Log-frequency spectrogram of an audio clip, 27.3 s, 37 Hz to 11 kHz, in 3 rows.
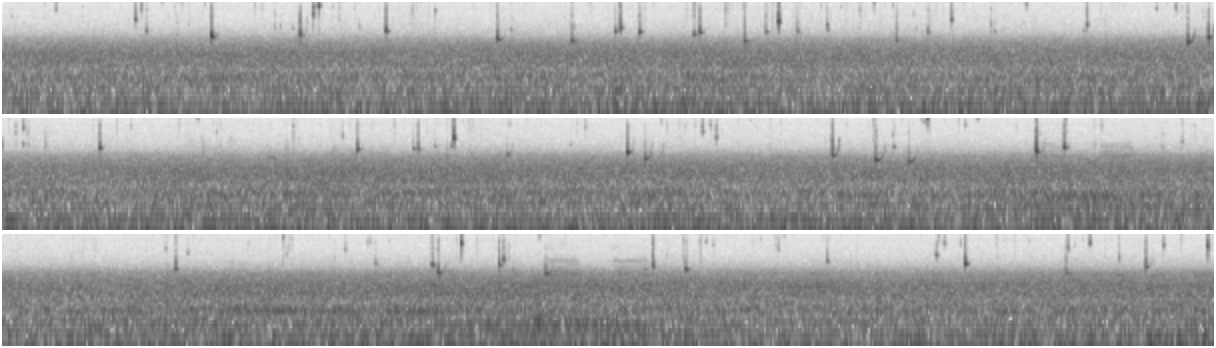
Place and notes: Water dripping from the melting ice plates on the shore of Neris river. Recorded with ZOOM H5.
